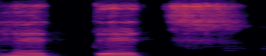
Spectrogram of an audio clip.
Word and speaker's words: headaches: So it's headaches. Head and aches, right? So when you combine like that, and then you pronounce it headaches. So the D is really like a soft like that, okay?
